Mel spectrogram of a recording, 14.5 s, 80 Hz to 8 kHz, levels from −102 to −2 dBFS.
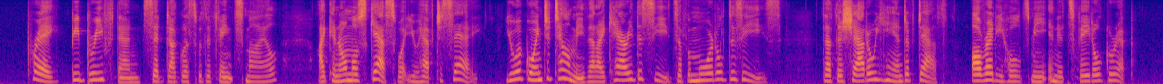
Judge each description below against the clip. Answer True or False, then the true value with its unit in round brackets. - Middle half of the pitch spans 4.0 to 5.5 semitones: True (4.5 semitones)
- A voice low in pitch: False (205 Hz)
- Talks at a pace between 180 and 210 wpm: True (195 wpm)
